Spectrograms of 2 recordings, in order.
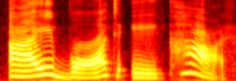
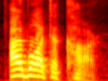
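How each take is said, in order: First: The word 'a' has a full, stressed vowel. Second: The word 'a' is quick and unstressed. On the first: "when we say in strong form, we say A" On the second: "But when we use weak form"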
